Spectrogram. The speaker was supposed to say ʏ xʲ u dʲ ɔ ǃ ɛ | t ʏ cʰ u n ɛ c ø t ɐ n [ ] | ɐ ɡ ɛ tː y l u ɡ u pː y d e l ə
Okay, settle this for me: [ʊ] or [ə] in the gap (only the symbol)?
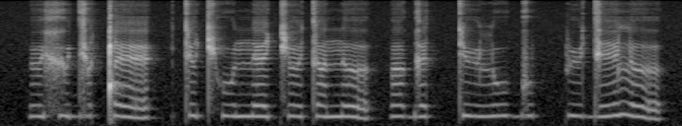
ə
